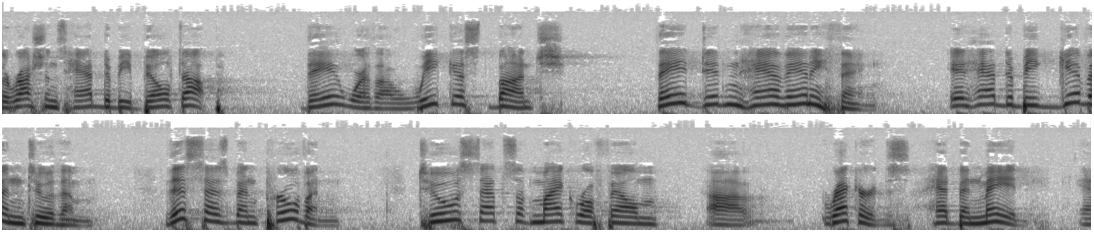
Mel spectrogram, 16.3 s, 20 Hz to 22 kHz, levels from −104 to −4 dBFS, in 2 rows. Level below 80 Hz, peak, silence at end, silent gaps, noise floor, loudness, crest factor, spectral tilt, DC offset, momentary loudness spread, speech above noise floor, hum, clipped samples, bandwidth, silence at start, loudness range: -44 dBFS; -2 dBFS; 0 s; none; -53 dBFS; -23 LUFS; 22 dB; -5.5 dB/octave; under 0.1%; 10 LU; 31 dB; none; under 0.1%; 19 kHz; 0 s; 2 LU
